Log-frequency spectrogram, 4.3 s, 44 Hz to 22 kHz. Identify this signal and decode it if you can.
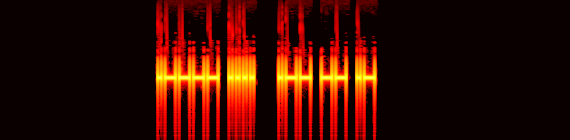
Morse code, heard as a keyed tone, about 46 wpm, 700 Hz. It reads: 1H WMA
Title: Winter Field Day Exchanges 45wpm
